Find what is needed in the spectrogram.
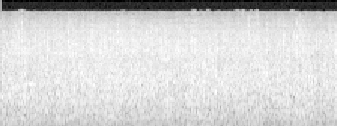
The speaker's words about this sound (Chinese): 鼓掌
